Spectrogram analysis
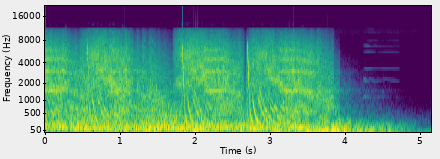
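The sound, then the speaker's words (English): Science-fiction photon torpedo firing effect: three loud, broad whooshing blasts in quick succession, each starting sharply, with the sound fading out over the final second. “Alexa, fire photon torpedoes. Firing photon torpedoes.”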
